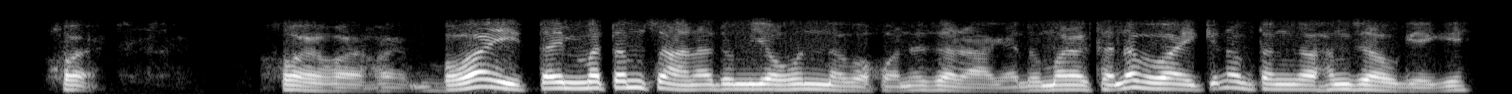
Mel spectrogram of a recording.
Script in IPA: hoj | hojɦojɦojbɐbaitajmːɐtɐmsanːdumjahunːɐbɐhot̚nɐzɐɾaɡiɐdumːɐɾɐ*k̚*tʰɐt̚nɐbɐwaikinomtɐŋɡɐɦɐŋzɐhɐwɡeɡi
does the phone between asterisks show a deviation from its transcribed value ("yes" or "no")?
no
